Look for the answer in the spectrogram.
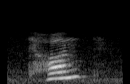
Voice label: "hand", alsace

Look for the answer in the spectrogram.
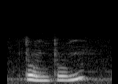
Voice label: "bombom", alsace

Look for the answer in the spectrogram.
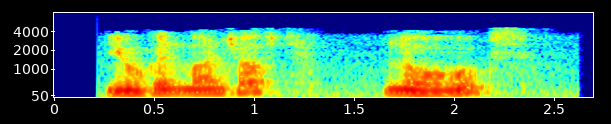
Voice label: "jungendmannschaft", alsace

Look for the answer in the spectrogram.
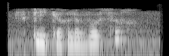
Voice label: "glickerlewasser", alsace

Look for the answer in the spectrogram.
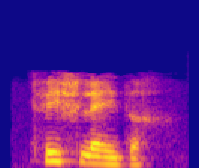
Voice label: "fischleiter", alsace; peche

